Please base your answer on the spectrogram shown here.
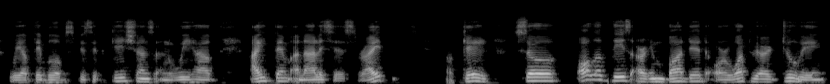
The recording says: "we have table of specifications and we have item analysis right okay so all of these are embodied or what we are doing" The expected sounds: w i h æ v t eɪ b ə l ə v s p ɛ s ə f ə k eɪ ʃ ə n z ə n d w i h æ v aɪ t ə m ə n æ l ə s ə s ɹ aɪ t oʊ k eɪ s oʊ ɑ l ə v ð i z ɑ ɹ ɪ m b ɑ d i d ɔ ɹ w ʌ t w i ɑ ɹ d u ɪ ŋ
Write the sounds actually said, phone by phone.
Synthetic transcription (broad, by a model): w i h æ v t eɪ b ə l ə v s p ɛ s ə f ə k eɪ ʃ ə n s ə n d w i h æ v aɪ t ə m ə n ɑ l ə s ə s ɹ aɪ t oʊ k eɪ s oʊ ɑ l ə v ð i s ɑ ɹ ɪ m b ɑ d i d ɔ ɹ w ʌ t w i ɑ ɹ d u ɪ ŋ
